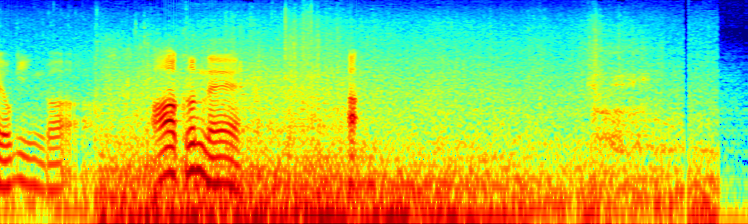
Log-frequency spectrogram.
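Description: Water rushes and roars loudly.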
